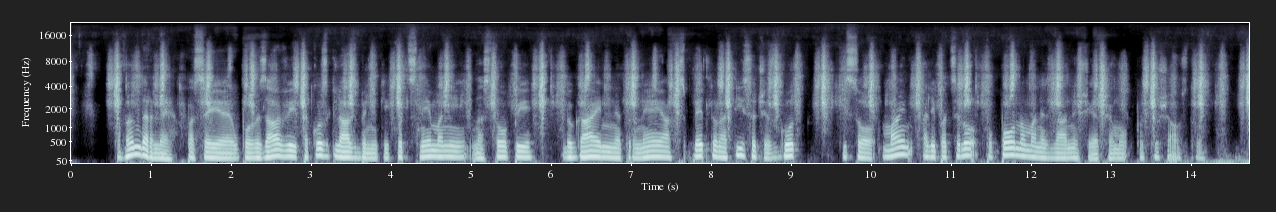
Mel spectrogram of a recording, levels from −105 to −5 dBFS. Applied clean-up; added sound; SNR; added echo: neural mask model Resemble Enhance denoiser.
